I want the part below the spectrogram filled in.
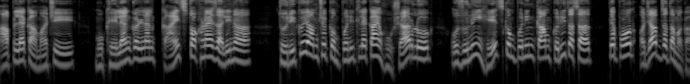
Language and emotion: Goan Konkani, surprised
